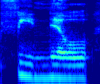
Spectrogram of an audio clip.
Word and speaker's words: phenyl: So when I teach this, I often times try to really over pronounce that name. So I'll say phenol and phenyl, trying to make sure that I'm distinguishing between those two things as much as possible.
